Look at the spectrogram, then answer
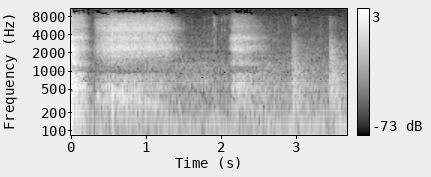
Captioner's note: exhales sharply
